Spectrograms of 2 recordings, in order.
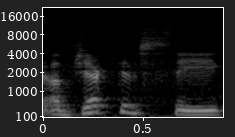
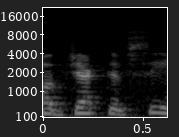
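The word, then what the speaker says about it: Objective-See: And Objective C, kind of styled after Objective with a C, but this is spelled S-E-E.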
